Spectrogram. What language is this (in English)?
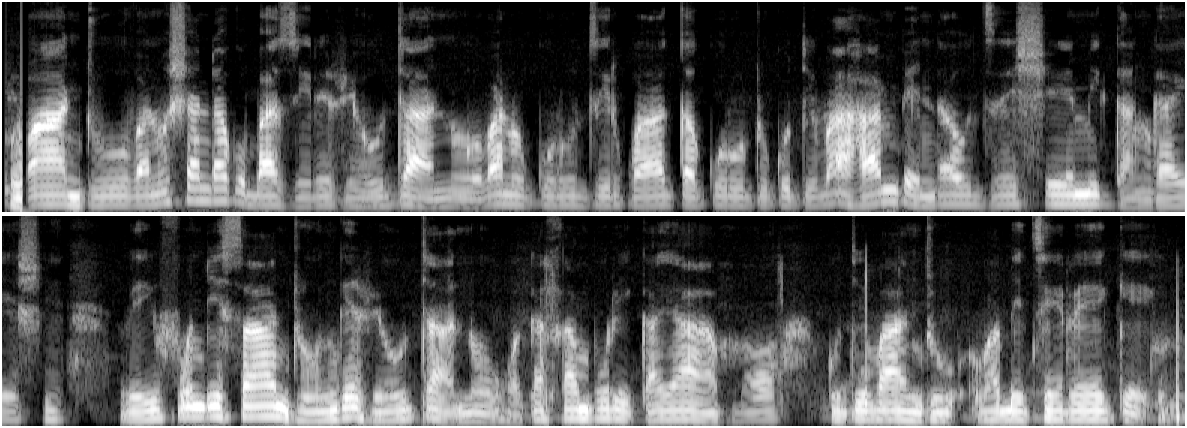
Ndau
